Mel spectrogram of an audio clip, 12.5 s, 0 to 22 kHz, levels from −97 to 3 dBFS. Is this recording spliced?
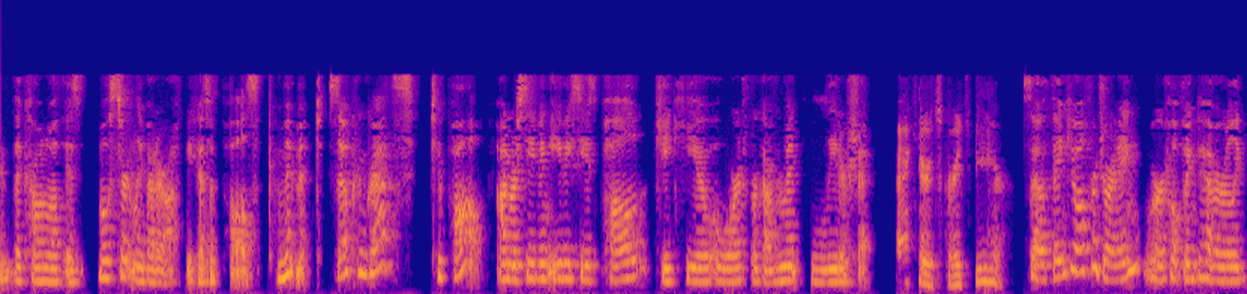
yes; 1 cut; at 10.1 s

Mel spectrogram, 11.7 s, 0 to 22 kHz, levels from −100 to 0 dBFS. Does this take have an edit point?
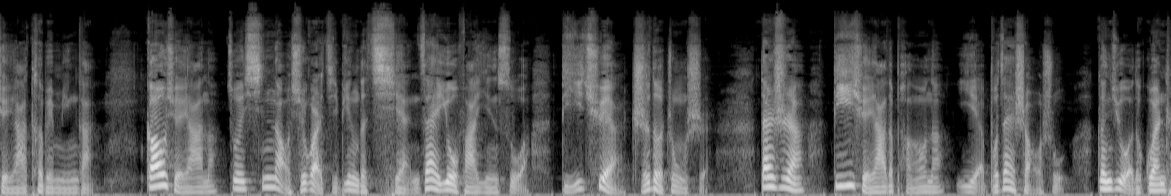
no; 0 cuts

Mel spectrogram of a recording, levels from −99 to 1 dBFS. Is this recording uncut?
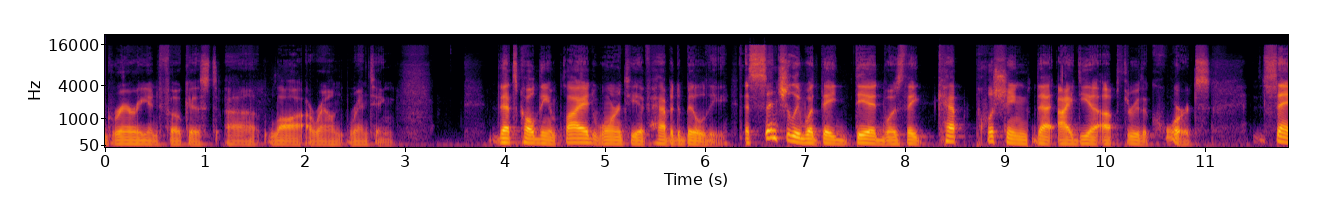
no; 1 cut; at 6.3 s

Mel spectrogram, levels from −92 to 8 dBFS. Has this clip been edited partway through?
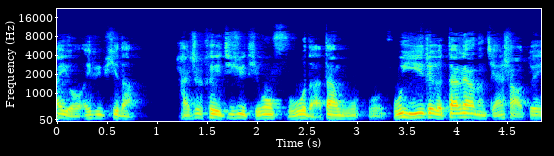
yes; 1 cut; at 3.3 s

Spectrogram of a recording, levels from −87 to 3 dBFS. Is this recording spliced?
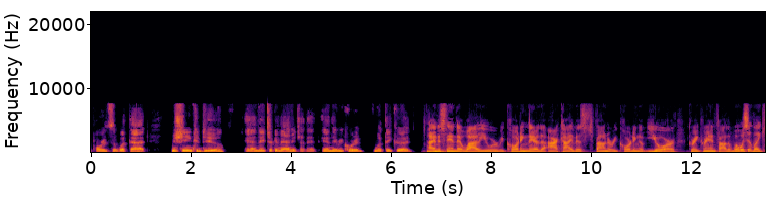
no; 0 cuts

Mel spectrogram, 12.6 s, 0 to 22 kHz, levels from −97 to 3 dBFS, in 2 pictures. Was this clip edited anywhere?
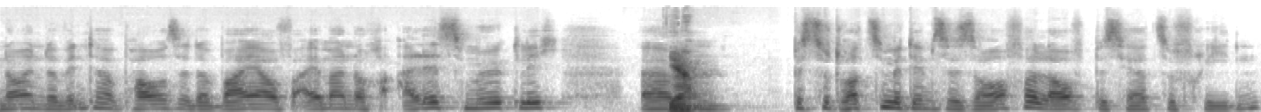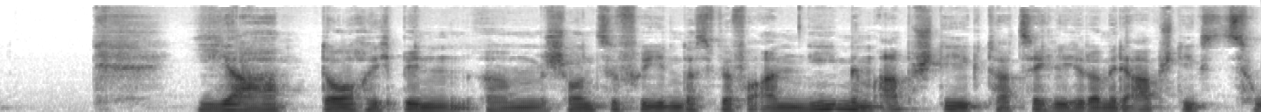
no; 0 cuts

